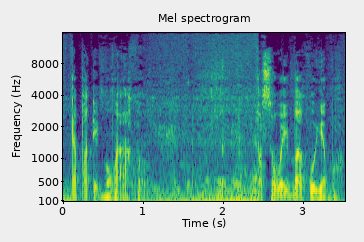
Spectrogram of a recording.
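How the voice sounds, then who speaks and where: A remorseful Filipino father in a radio drama, newly out of prison. His middle-aged voice sits low and carries open emotion. Music plays clearly beneath him. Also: expressive, normal speed. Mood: earnest, gentle.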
